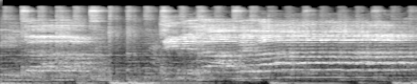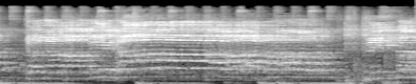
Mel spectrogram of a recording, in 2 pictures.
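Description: Gospel worship song sung over electronic keyboard accompaniment, with long held notes and strong bass.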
